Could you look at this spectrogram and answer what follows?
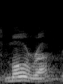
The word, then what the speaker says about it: mowreh: The word for former rain is morah in the Hebrew. M-O-W-R-E-H is a way to transliterate it, in which you can pronounce it easily. And, because sometimes it can be just M-O-R-E-H.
